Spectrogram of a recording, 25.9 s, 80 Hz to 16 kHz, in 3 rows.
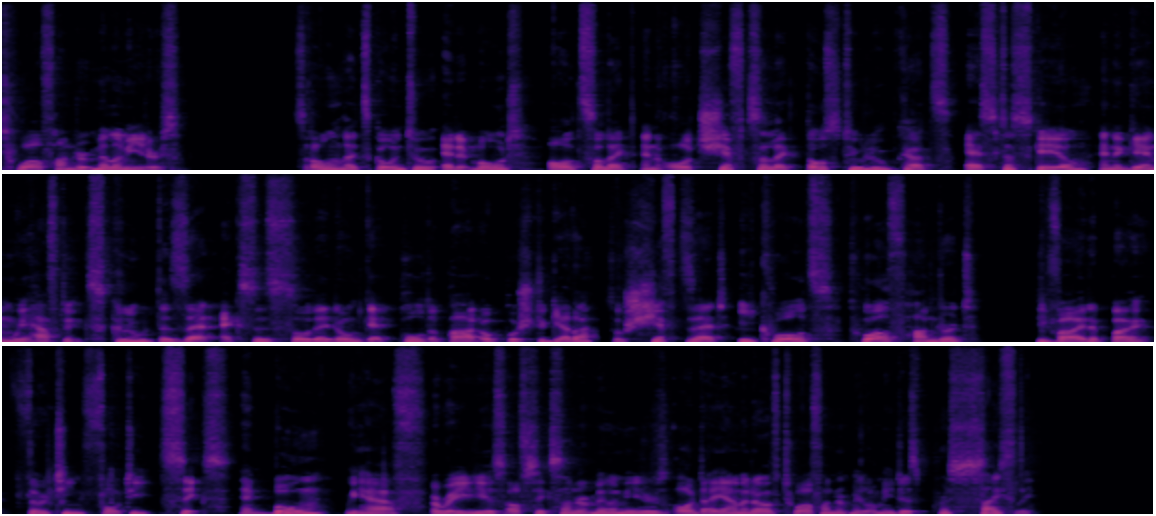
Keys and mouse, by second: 1.9 Tab, 5.0 alt+shift+click, 7.4 s, 13.5-15.6 typing, 17.4 KP_1, 17.6 KP_3, 18.0 KP_4, 18.5 KP_6, 19.0 KP_Enter, 25.1 Tab.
